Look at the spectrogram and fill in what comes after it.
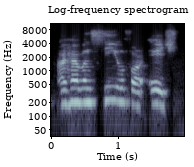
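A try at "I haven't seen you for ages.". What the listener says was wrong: Yes, and then this ages with the S. Yes, when there is yes with the S, it's gonna be totally different when you pronounce it.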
